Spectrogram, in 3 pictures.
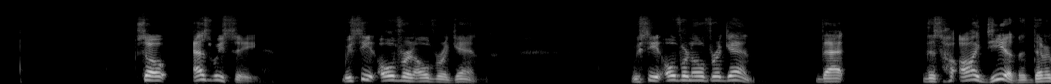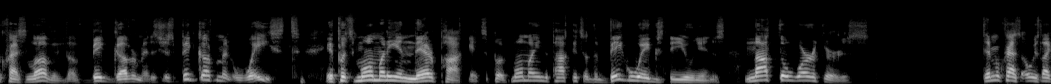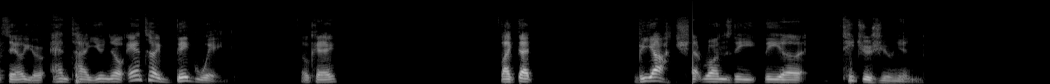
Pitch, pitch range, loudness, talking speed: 155 Hz, 120-190 Hz, -25 LUFS, 150 wpm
